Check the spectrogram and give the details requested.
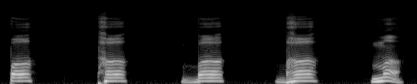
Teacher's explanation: ओठ हा गट आहे ओष्ठ हे ओळखायला सगळ्यात सोपे आहेत कारण दोन्ही ओठ एकमेकांना चिकटल्याशिवाय हे आवाज निघू शकत नाहीत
